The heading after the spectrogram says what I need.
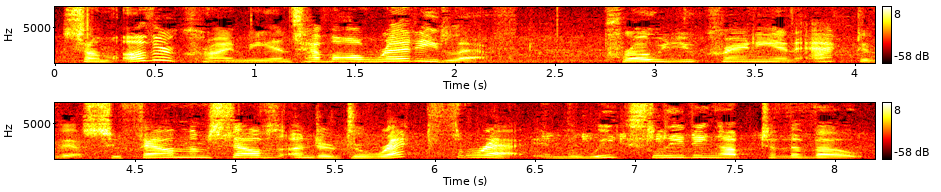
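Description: A woman correspondent reading a scripted news report in a measured, even way. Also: a little high, slight background noise. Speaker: foreign affairs correspondent.

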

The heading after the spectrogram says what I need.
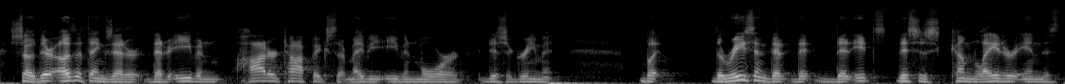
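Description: Man, forties, pastor host, earnest, conversational, desk mic, small studio. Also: mid-range voice. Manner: earnest, animated gestures, frequent affirming yeahs. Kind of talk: conversational church podcast. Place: small indoor studio at a wooden table. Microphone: desk mic on a stand.

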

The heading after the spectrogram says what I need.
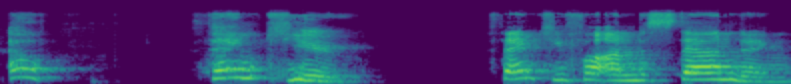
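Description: A young woman with a high voice acts in a play over a webcam video call from a small, dim room at home, speaking slowly and with animation. She plays a distraught, imperious invalid wife, self-pitying, desperate, and impatient, using dramatic, emphatic, formal diction in a theatrical stage style.

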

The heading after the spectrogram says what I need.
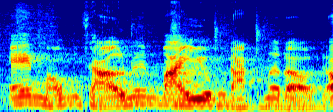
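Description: A man's voice: fairly high pitch, pushed and bright. A man with a Southern Vietnamese accent giving joking, chatty commentary over a game he is playing live, teasing opponents and talking to viewers. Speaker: gaming streamer.

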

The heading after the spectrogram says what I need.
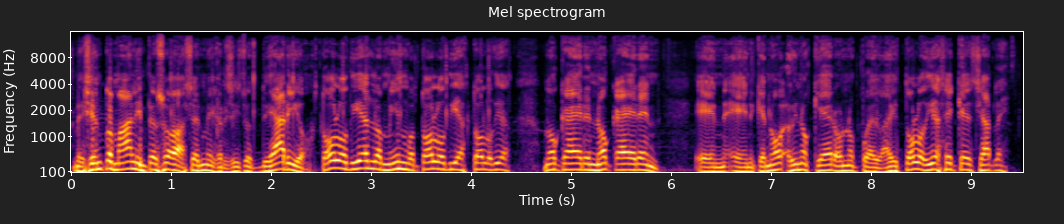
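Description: Older man, radio announcer, halting speech, repeats words, slightly high voice. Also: mellow. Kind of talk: casual interview.

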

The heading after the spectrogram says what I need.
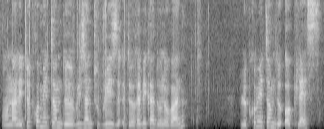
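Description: A woman's voice: medium pitch, unhurried, a bit bright, slight background noise. A woman vlogger chatting casually through a bookshelf tour, listing titles and often correcting herself, a little short on sleep. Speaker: book vlogger.

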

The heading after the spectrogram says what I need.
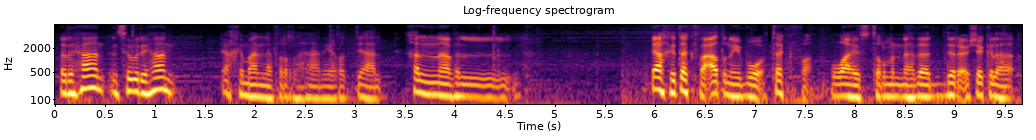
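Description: A man giving excitable let's-play commentary, cursing enemies and cheering allies. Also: medium pitch, quick pace. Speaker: gaming YouTuber. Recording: music playing behind.

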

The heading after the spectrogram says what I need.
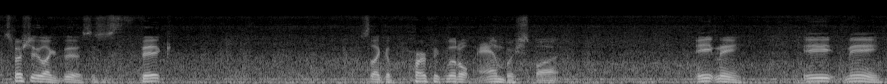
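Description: Young male fishing vlogger, unhurried, easygoing chatter outdoors on the water, clear lake noise underneath. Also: medium pitch. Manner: chatty, self-deprecating, talks to himself and the fish. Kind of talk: casual running commentary while kayak fishing. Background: water and outdoor ambience.

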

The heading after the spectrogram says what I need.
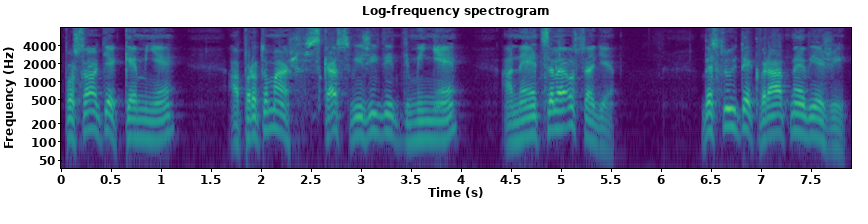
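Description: A man's voice: medium pitch, lively intonation, a bit bright, voice pushed up, lightly acted. A man reading aloud, voicing a stout, stern older boyar governor who speaks in a commanding way.

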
